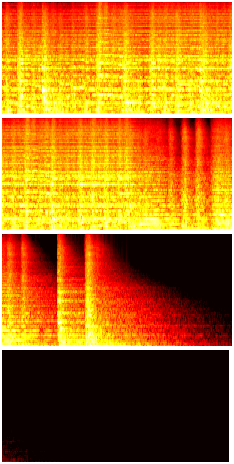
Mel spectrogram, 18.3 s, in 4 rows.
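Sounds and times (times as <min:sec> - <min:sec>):
solo strings: 0:00.0 - 0:12.9.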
